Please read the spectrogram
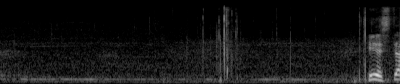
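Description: Faint steady outdoor hiss with one sharp click a little past halfway; a man says a word near the end.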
